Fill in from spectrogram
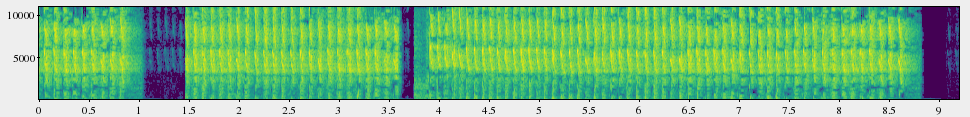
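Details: Caged cililin pouring out a packed, determined tembakan song in three long bursts of rapid, shrill chirping, separated by short gaps.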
